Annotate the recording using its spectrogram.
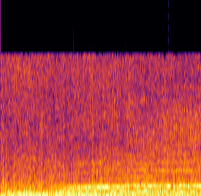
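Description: Motorcycle engine running under way, its pitch rising about half a second in as it accelerates.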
